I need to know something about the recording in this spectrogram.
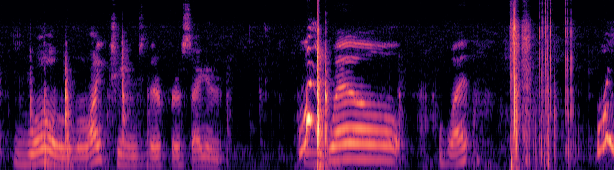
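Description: A plastic toy taps on a wooden table.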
